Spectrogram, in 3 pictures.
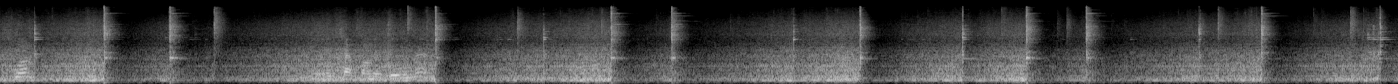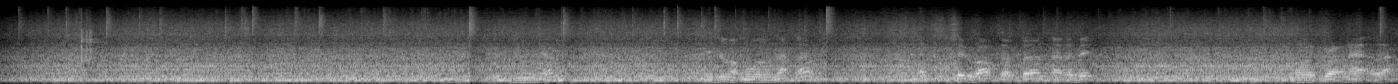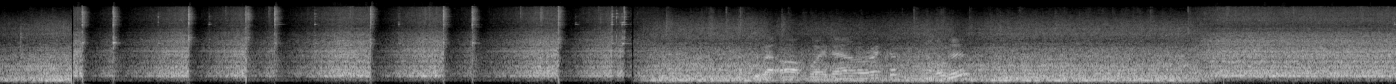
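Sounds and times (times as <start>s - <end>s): steady hum: 0.0s - 41.9s
hammer striking steel on anvil: 0.3s - 2.1s, 5.4s - 7.0s, 9.6s - 11.1s, 28.7s - 34.4s.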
